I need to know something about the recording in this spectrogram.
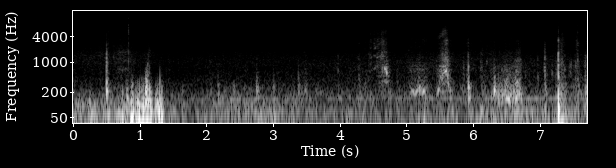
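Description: A plastic buckle clicks.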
